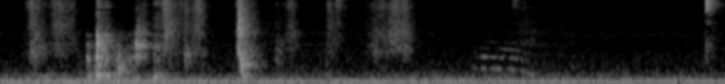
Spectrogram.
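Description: Sharp clicks and snips from scissors and fishing line being handled, loudest about a second in and again at two and a half seconds, over a steady low hum. About five seconds in comes a short meow that falls in pitch.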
